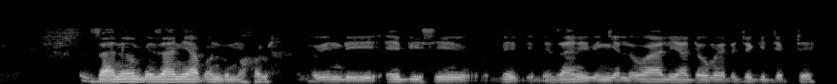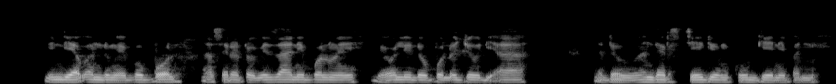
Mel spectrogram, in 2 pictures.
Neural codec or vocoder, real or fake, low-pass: none; real; 5.4 kHz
